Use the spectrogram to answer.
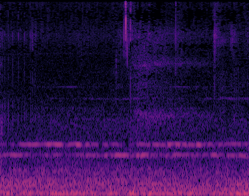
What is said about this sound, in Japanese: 救急車のサイレンが鳴っておりますまたまたまだまた増えてきましたね救急車のサイレンの音本当しょっちゅう聞こえてるようなそんな気がしますね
